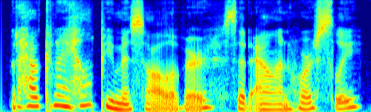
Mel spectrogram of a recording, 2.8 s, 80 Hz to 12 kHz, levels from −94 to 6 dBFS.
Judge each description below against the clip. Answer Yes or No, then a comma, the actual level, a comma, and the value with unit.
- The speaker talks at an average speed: No, fast, 235 wpm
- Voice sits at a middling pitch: No, high, 215 Hz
